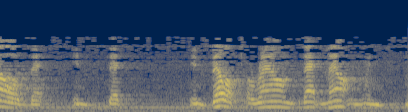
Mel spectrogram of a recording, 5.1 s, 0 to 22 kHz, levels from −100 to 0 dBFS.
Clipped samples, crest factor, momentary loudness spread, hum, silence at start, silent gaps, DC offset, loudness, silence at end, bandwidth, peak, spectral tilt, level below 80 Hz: under 0.1%; 18 dB; 21 LU; none; 0 s; none; under 0.1%; -23 LUFS; 0 s; 5.8 kHz; -6 dBFS; -9.5 dB/octave; -50 dBFS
